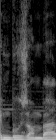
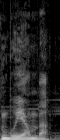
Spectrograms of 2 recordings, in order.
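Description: First: The middle consonant is a j sound. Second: The middle consonant is a y sound. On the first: The speaker calls it wrong. "Ça s'écrit Mboujamba" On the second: The speaker calls it right. "mais ça se prononce Mbouyamba"

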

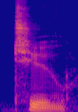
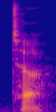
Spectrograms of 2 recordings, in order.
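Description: First: The word is said in its full form. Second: The word is reduced to a weak vowel. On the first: "instead of" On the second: "chewing gum English"

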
